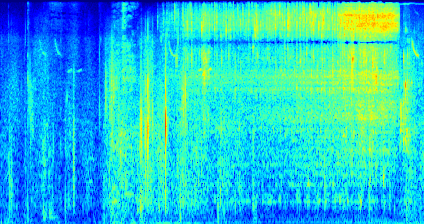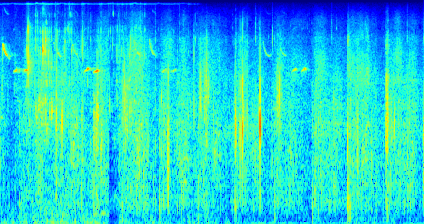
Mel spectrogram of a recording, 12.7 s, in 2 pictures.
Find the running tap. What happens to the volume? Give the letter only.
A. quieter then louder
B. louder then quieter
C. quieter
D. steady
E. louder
B.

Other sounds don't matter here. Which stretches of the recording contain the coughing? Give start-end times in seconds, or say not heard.
0.4-2.1.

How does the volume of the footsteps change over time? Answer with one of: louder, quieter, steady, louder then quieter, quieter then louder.
louder.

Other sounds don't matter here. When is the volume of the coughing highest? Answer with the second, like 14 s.
2 s.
